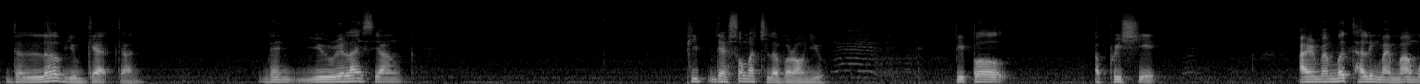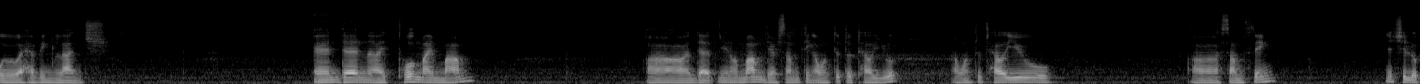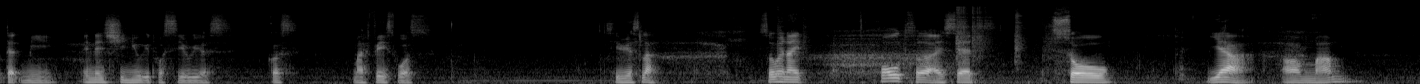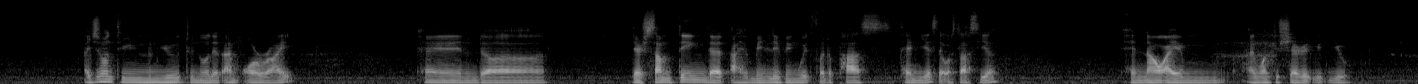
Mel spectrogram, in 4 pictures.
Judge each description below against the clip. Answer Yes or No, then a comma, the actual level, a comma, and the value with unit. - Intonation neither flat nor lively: No, narrow, 2.2 semitones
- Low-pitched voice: Yes, low, 100 Hz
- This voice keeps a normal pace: Yes, average, 125 wpm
